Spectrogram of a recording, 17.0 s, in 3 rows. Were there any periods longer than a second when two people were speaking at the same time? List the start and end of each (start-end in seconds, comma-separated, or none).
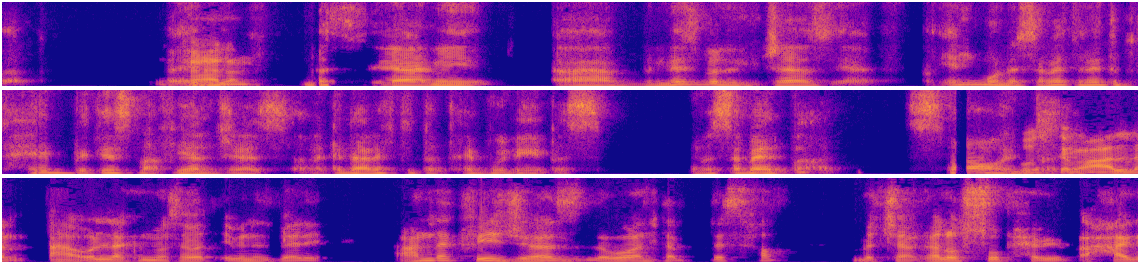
none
